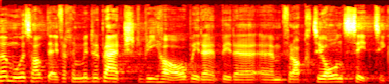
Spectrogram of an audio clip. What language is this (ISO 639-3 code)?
gsw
